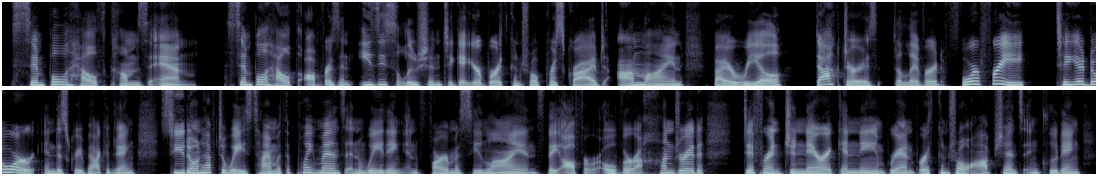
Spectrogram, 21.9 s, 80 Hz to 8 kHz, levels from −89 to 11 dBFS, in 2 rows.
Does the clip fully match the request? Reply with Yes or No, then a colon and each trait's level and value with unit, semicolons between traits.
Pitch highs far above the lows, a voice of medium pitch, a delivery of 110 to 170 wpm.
Yes: wide, 6.3 semitones; medium, 155 Hz; average, 155 wpm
